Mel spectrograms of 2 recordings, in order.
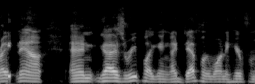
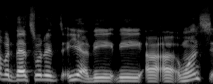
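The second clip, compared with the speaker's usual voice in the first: ordinary talk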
